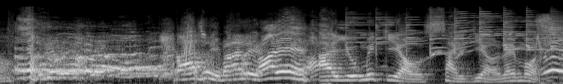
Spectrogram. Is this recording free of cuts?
yes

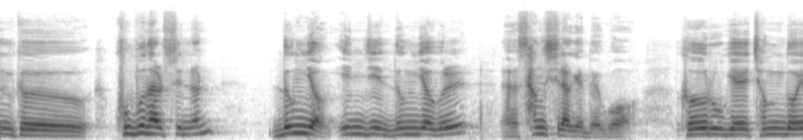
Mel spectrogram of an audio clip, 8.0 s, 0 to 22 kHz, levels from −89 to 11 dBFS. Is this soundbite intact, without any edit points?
no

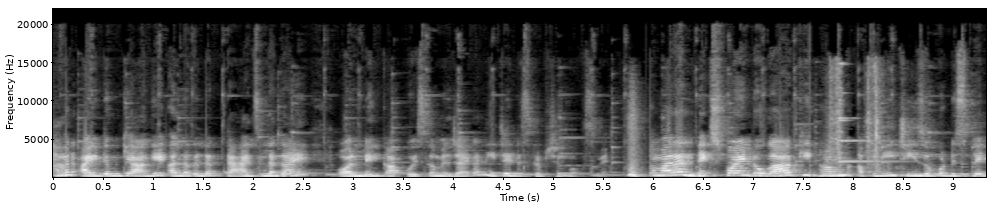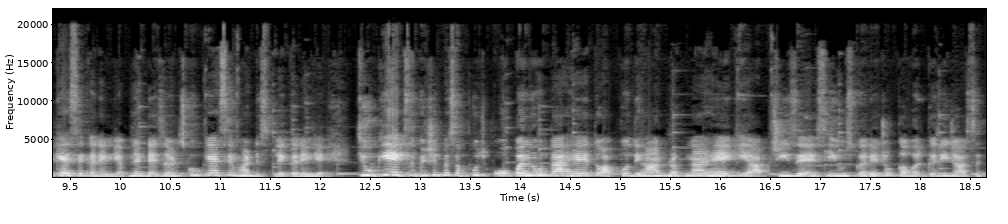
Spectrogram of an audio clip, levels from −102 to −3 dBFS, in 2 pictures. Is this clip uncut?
yes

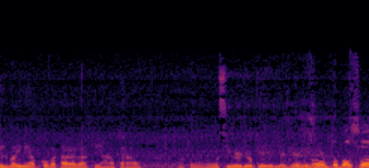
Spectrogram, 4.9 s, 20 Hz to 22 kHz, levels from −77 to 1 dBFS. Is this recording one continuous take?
no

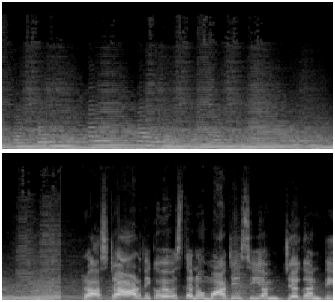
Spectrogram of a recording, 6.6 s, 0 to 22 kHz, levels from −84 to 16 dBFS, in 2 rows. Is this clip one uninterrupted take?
yes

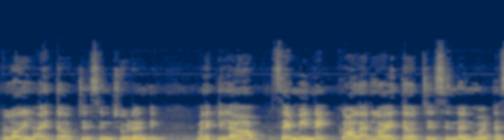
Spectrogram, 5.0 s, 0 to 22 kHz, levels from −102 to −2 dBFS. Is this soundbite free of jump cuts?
yes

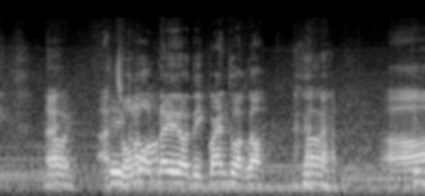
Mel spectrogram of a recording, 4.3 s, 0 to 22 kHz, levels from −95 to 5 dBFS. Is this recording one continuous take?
yes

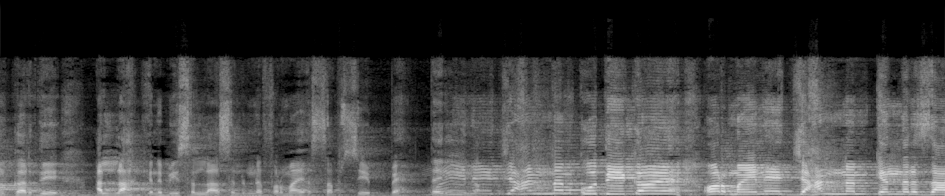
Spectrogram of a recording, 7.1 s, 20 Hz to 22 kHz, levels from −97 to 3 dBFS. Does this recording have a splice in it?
yes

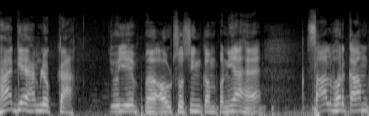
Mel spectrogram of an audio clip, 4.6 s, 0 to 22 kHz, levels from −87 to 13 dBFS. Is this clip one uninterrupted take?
no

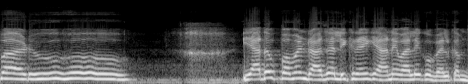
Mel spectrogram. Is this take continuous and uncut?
yes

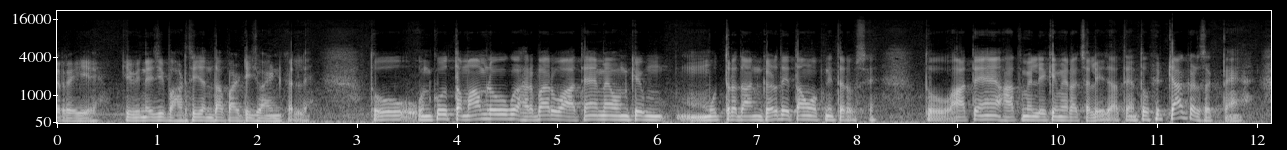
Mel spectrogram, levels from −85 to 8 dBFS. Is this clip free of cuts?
yes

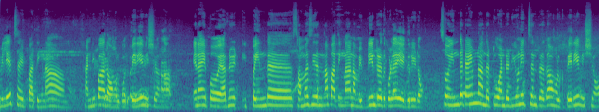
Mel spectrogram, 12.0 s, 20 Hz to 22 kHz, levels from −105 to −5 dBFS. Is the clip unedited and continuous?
yes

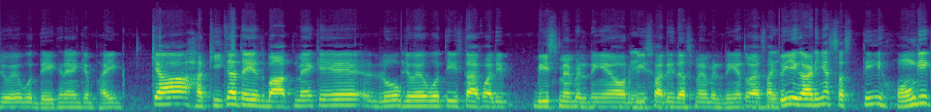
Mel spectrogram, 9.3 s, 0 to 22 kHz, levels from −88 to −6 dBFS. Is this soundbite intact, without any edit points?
no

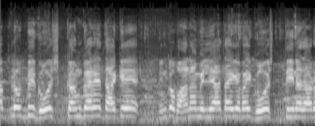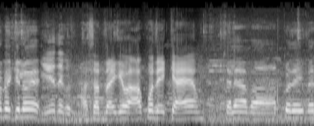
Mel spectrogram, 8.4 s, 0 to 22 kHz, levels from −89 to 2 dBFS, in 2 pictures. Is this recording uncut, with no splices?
no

